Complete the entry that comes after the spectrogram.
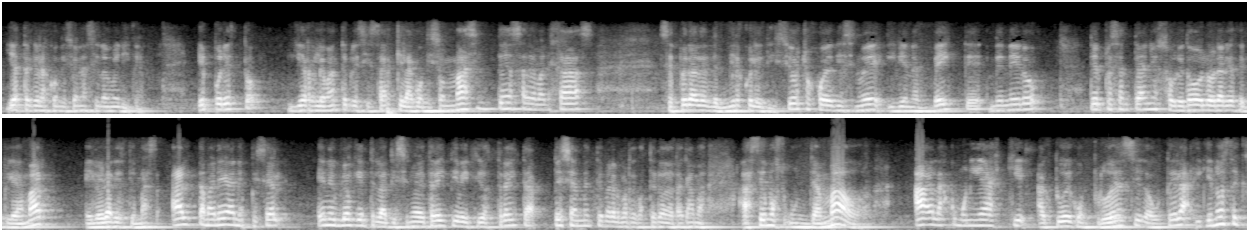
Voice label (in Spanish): podcast alerta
